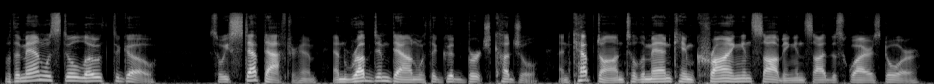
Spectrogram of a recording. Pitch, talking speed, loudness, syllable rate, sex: 120 Hz, 230 wpm, -20 LUFS, 5.2 syllables/s, male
